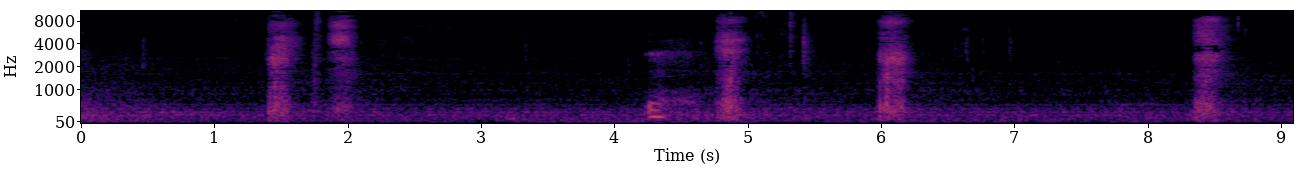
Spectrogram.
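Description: A run of about six sneezes, some with a quick breath in before them, in a quiet room.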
